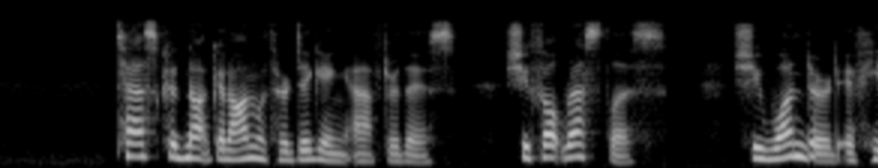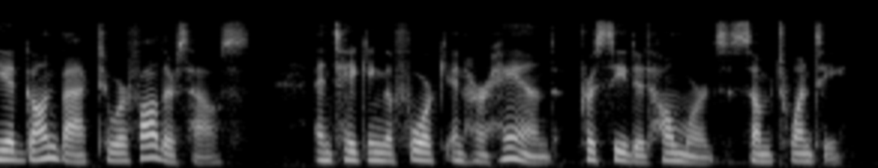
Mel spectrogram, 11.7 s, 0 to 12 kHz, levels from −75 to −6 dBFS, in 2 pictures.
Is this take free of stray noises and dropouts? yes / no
yes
